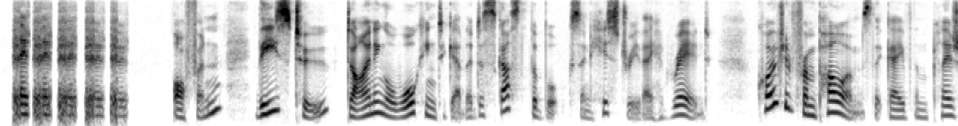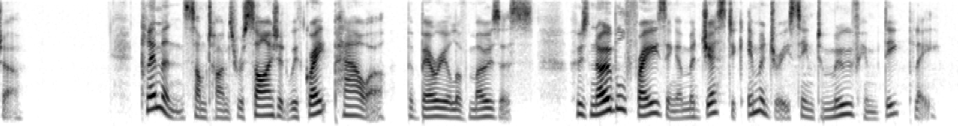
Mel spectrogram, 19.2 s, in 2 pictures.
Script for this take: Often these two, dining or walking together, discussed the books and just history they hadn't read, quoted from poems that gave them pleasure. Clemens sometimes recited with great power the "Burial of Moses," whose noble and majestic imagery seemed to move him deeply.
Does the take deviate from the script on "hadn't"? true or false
true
